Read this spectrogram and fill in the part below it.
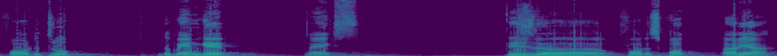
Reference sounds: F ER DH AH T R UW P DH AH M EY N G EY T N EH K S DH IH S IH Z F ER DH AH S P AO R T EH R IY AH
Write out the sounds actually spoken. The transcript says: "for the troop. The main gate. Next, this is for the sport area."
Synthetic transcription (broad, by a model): F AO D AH T R UW P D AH M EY N G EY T N EH K S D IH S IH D F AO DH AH S P AO T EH R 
